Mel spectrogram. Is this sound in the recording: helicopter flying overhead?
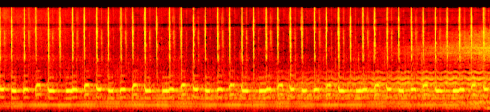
no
